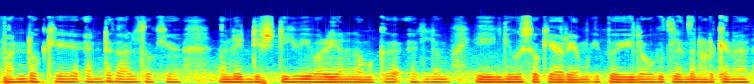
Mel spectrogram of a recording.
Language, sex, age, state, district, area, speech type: Malayalam, male, 18-30, Kerala, Idukki, rural, spontaneous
